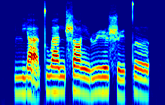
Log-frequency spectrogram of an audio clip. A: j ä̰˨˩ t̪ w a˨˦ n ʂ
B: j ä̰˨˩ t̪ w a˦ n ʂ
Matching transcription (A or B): B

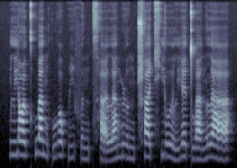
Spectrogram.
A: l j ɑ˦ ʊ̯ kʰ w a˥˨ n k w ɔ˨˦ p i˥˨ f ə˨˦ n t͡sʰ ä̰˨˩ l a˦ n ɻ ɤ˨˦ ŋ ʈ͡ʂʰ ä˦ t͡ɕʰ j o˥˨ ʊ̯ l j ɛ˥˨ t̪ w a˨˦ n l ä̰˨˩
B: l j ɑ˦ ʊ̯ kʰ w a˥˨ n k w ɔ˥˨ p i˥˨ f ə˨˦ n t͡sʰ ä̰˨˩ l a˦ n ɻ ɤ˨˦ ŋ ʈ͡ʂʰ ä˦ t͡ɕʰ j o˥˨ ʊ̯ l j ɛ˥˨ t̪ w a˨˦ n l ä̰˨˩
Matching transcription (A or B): B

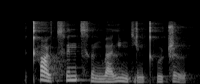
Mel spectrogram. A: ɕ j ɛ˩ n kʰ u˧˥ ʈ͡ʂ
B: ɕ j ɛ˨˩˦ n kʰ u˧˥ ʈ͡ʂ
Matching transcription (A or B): A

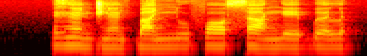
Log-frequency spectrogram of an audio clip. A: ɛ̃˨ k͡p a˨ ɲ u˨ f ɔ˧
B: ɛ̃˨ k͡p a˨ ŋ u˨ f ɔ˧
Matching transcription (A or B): A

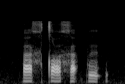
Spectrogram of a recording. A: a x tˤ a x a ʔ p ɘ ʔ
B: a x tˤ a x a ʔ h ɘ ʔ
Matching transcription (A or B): A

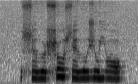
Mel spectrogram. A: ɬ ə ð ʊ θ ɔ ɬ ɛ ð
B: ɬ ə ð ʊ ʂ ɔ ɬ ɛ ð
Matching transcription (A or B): B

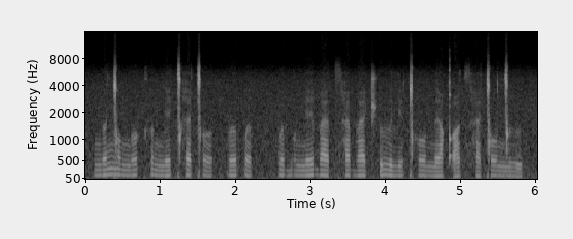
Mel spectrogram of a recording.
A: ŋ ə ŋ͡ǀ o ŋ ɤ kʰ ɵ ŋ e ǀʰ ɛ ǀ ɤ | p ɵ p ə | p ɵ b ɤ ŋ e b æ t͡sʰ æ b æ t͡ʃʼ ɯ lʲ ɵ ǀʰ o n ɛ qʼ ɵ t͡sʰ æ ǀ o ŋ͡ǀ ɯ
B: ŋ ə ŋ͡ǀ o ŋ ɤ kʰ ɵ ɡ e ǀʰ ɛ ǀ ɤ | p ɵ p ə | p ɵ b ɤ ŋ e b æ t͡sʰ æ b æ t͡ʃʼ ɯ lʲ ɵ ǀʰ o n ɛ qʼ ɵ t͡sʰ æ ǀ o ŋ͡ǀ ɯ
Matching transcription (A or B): A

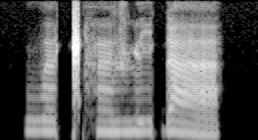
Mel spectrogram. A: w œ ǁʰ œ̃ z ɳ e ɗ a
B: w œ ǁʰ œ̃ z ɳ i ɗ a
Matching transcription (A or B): B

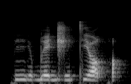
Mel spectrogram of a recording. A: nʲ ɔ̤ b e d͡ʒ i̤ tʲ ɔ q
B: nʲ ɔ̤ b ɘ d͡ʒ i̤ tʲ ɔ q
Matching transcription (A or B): A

